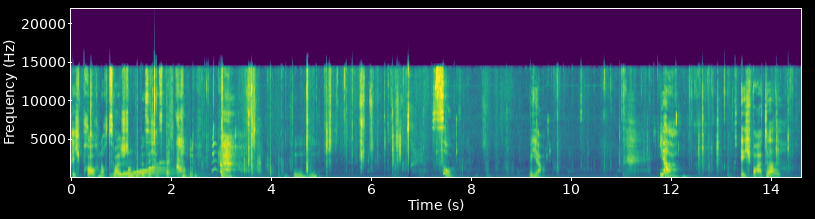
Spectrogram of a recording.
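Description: A woman speaks calmly and warmly into a microphone, in short phrases with pauses.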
